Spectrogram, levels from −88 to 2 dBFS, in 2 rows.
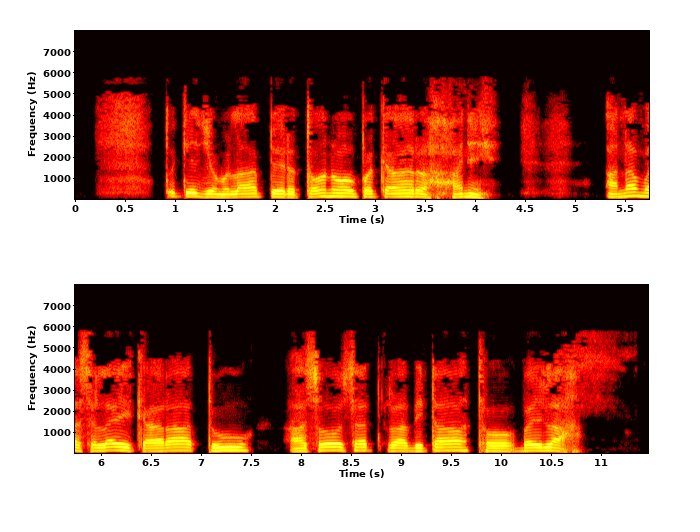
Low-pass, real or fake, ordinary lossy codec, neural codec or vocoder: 7.2 kHz; fake; MP3, 24 kbps; codec, 16 kHz, 2 kbps, FunCodec, trained on LibriTTS, 25 frames a second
